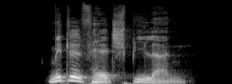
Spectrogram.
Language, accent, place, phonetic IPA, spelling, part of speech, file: German, Germany, Berlin, [ˈmɪtl̩fɛltˌʃpiːlɐn], Mittelfeldspielern, noun, De-Mittelfeldspielern.ogg
- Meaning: dative plural of Mittelfeldspieler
